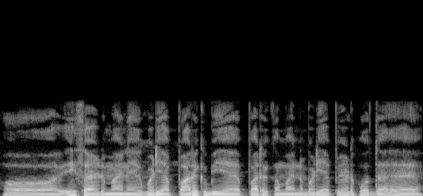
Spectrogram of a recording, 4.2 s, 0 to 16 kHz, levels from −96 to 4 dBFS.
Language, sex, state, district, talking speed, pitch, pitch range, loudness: Rajasthani, male, Rajasthan, Nagaur, 210 wpm, 110 Hz, 110-115 Hz, -17 LUFS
